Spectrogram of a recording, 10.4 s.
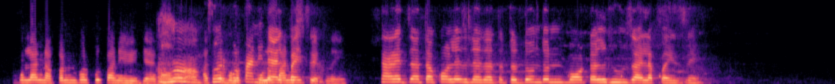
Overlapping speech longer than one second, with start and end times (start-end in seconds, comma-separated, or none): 2.0-3.9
